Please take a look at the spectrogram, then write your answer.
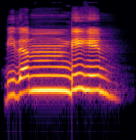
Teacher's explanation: میم نظر نہیں آ رہا آپ کو، لیکن ادائیگی میں میم کی آواز آ رہی ہے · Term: اقلاب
